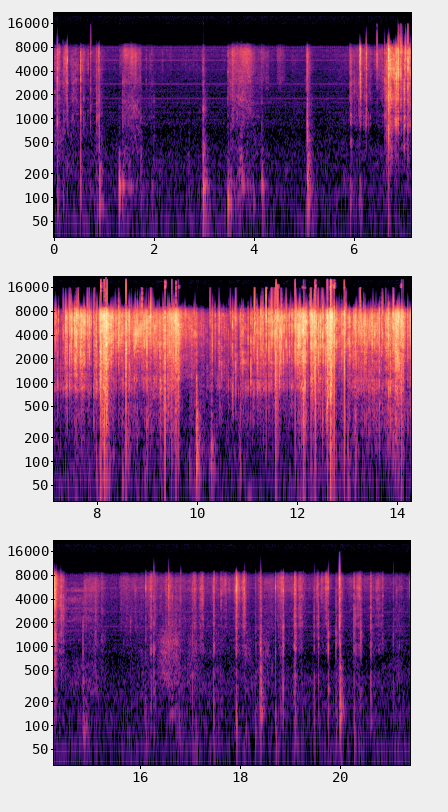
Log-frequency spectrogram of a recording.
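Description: Packing paper is crumpled up close during baseball card breaks, a loud crinkling burst lasting several seconds amid quieter rustling and handling noises before and after.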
